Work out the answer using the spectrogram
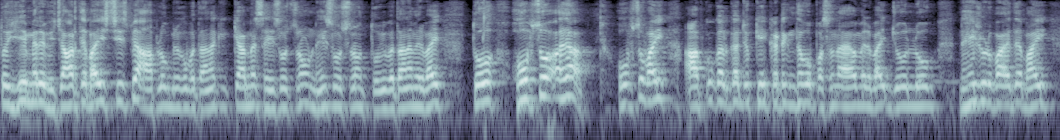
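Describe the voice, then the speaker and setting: Give me a young Indian man with a slightly high, breathy voice hosting a fan channel, talking emphatically and casually. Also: fairly even intonation, fast, few pauses, a bit bright. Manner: emphatic, keeps calling listeners brother. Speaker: football fan channel host. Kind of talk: casual opinion monologue to viewers.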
